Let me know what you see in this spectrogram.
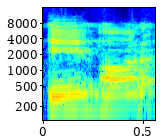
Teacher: कंठ और तालु से मिलकर उच्चारण बनता है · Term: कंठ तालव्य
